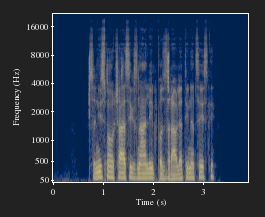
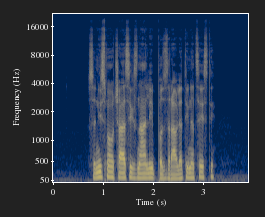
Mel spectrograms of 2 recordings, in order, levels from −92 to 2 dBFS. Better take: second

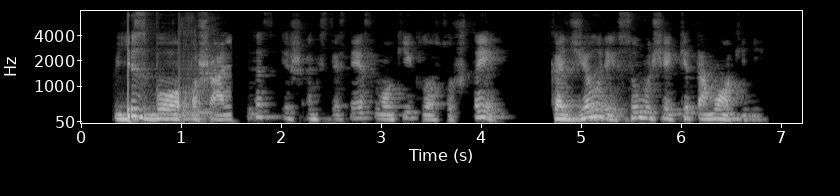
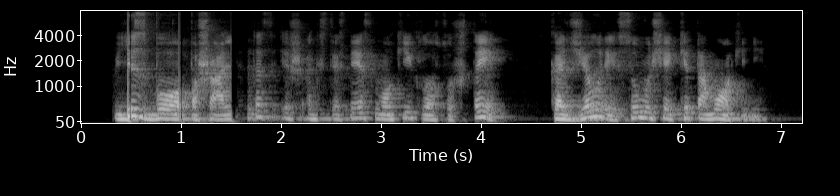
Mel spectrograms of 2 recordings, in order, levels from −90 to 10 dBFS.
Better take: second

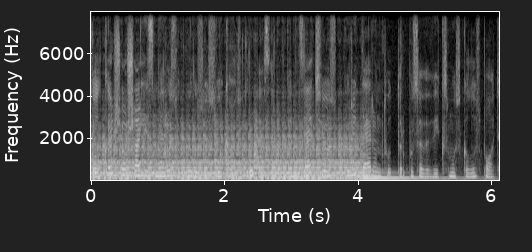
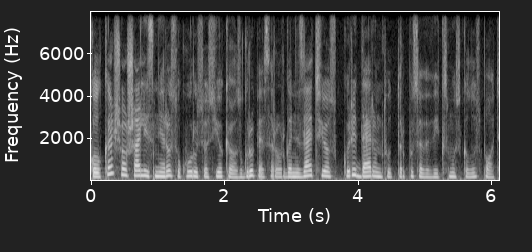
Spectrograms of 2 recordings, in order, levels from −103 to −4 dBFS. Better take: second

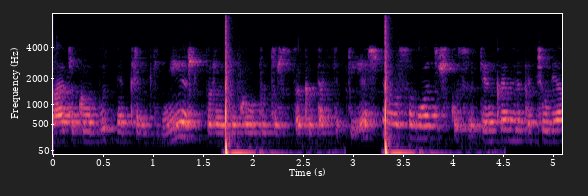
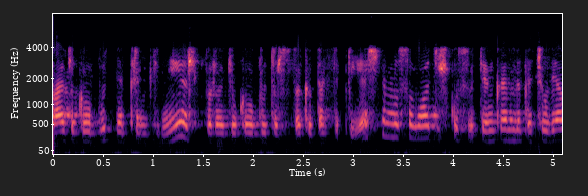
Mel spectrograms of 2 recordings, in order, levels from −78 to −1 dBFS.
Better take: second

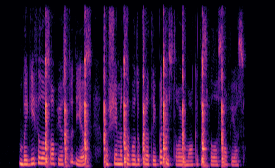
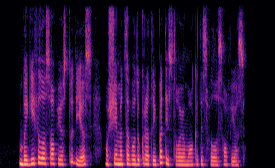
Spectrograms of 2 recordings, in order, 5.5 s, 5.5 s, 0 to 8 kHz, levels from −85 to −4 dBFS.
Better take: second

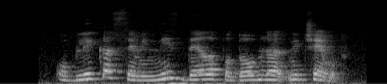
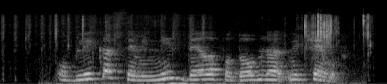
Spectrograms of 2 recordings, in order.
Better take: first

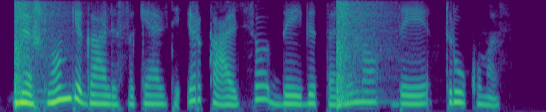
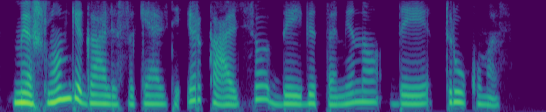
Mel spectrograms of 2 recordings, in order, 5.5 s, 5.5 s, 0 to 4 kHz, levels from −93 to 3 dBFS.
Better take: second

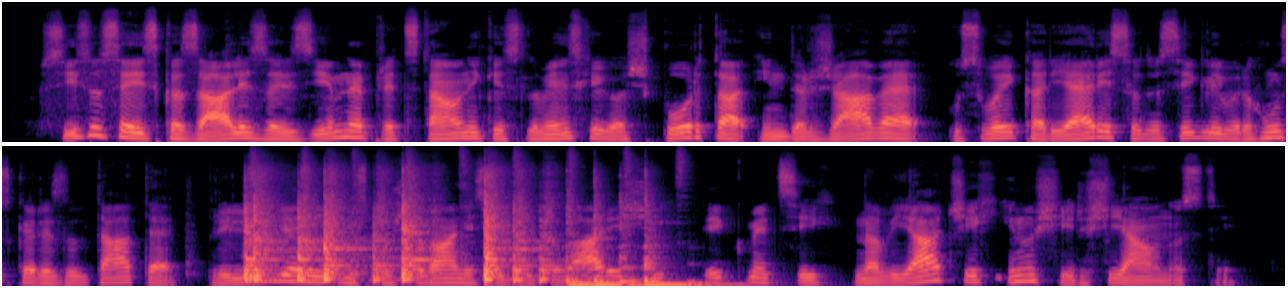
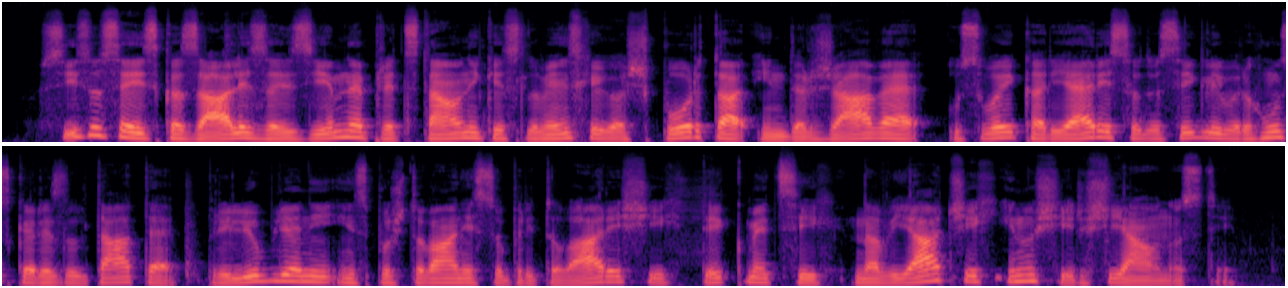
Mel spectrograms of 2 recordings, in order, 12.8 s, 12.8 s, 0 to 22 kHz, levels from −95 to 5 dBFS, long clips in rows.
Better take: second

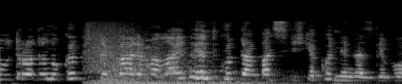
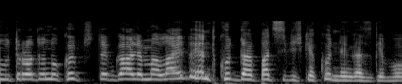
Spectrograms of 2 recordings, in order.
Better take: second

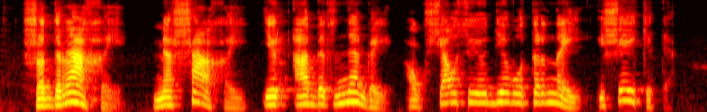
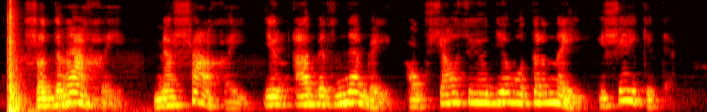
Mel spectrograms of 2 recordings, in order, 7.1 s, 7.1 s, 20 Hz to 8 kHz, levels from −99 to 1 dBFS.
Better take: first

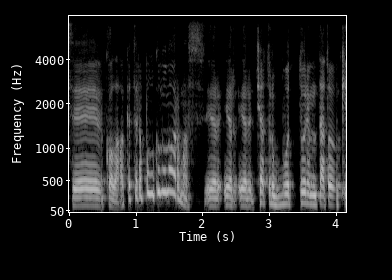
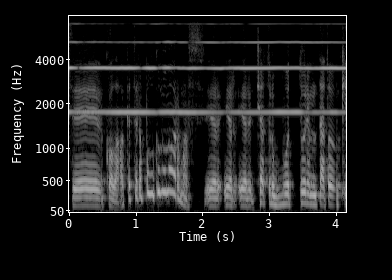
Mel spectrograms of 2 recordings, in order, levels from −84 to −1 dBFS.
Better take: first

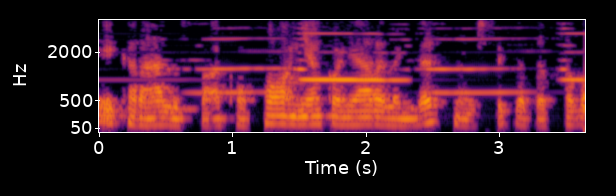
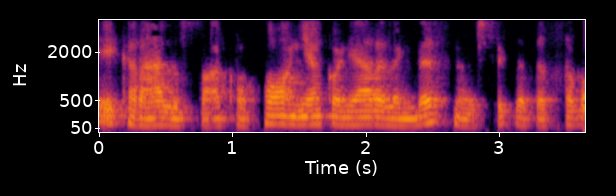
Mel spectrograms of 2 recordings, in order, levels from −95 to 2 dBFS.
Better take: second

